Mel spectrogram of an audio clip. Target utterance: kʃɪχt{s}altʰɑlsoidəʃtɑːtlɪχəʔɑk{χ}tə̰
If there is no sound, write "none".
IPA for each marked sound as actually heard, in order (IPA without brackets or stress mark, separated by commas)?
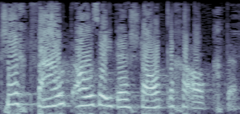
f, χ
